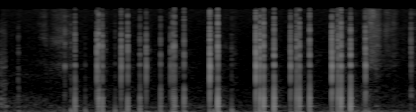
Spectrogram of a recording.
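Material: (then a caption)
Metal. Fingernails scratch the paper label of a hollow, medium cylindrical food tin with a plastic lid, held up close, and tap its metal base and lid. Quiet, dry, bright clicks and scratches come in quick irregular bursts, each dying away almost at once.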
